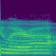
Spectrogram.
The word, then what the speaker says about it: Llera: So my name is Jeannie Llera.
